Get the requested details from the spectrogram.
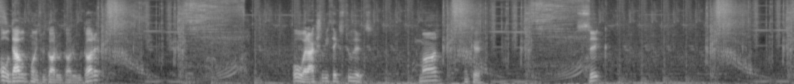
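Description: A blade slashes through the air.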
